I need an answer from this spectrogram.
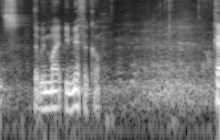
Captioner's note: laughter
